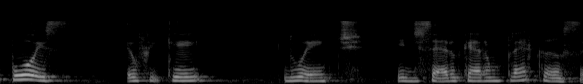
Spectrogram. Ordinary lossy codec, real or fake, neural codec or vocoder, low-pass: none; fake; codec, 16 kHz, 4 kbps, FunCodec, trained on Chinese and English, 50 frames a second; none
